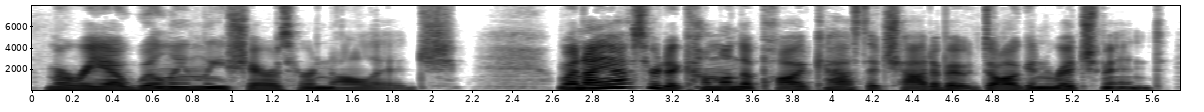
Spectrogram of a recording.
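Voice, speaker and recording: A woman with a lowish, fairly bright voice hosts a podcast and trains dogs. She introduces and interviews a guest in an enthusiastic, chatty way, full of fillers and restarts.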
